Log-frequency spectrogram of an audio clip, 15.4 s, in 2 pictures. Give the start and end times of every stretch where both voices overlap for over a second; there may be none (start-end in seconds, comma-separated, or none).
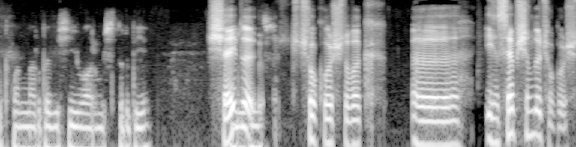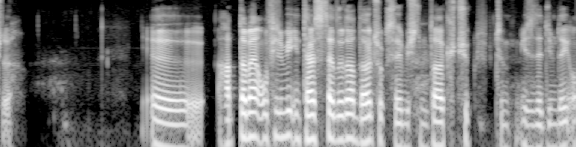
none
